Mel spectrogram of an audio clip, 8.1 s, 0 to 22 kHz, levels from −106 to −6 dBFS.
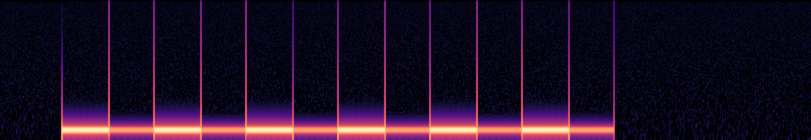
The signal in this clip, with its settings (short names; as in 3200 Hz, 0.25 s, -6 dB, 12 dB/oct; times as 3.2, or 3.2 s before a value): two-level tone 208 Hz -8.5 dBFS, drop 17 dB, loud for 0.47 s, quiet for 0.45 s, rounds 6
